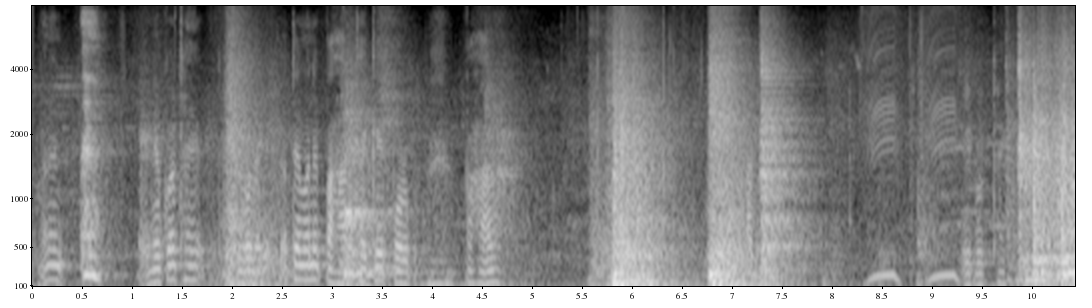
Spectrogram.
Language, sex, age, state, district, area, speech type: Assamese, male, 18-30, Assam, Barpeta, rural, spontaneous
